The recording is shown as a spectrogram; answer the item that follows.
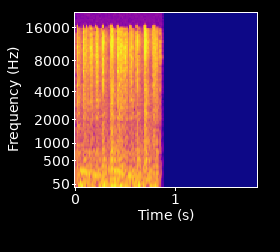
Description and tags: water rain light
Light rain in a storm environment within a game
